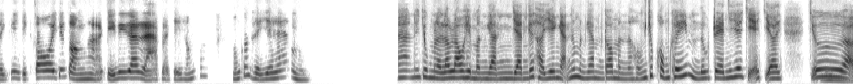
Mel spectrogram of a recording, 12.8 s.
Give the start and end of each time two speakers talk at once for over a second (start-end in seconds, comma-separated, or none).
none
